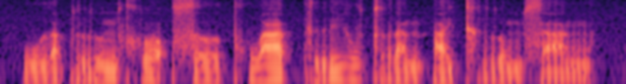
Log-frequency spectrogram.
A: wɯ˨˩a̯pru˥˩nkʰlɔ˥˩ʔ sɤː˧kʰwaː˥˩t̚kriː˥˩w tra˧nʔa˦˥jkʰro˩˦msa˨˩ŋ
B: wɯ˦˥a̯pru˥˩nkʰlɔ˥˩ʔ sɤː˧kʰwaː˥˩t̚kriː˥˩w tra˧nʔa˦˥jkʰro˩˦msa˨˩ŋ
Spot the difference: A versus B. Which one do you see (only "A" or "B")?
A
